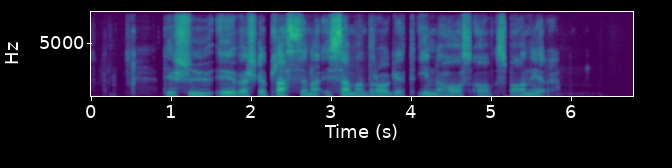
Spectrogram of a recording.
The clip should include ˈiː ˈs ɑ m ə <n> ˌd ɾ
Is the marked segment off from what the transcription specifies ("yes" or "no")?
no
